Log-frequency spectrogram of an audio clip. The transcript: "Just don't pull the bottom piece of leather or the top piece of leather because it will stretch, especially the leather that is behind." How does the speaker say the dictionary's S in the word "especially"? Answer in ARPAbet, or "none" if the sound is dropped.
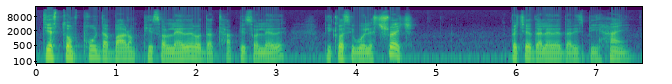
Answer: none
